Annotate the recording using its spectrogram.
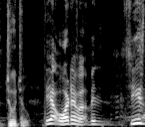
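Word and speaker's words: Zhu Zhu: Nothing was shown of the Chinese actress Zuzu, who's there in the film. Yeah, sorry sir. So it's written as it's written as Zuzu, but she pronounces it as Juju.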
